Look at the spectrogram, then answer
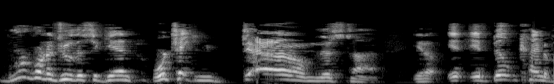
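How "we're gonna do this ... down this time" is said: put-on kids' challenge. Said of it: "every kid was just like".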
